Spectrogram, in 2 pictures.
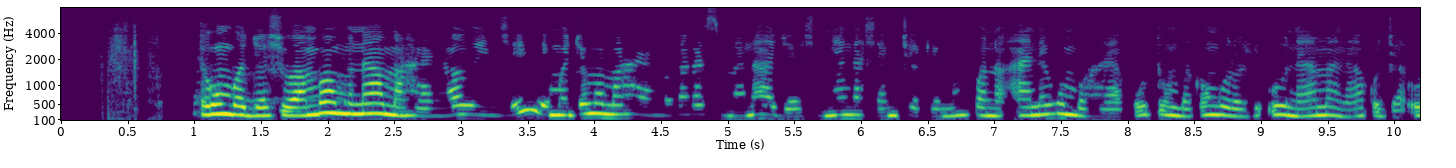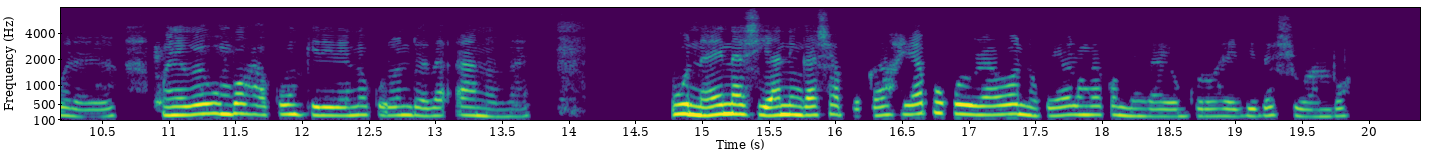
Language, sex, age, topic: Oshiwambo, female, 18-24, finance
